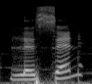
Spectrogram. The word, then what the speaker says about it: listen: repeat after me see listen and say say okay one more time see listen and say okay listen listen okay it's not listen it's listen okay silent t listen this question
